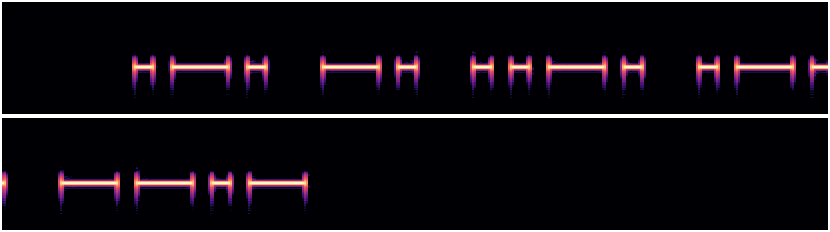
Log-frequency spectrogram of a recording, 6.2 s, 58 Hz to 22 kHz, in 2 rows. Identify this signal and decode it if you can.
Morse code, heard as a keyed tone, about 17 wpm, 700 Hz. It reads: RNFRQ
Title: Code Groups - 5 Letters - 17wpm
